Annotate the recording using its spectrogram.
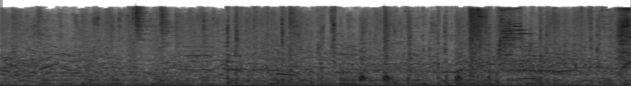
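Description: Background music with a steady low drone, layered with repeated sharp clashes of sword sound effects and shouting battle voices.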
